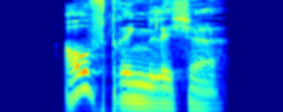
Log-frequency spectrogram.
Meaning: inflection of aufdringlich: 1. strong/mixed nominative/accusative feminine singular 2. strong nominative/accusative plural 3. weak nominative all-gender singular
- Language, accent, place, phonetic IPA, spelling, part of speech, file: German, Germany, Berlin, [ˈaʊ̯fˌdʁɪŋlɪçə], aufdringliche, adjective, De-aufdringliche.ogg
